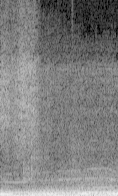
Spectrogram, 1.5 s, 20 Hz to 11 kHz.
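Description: A 2023 Ram TRX V8 pickup truck accelerates with a deep, loud, steady engine rumble heard from inside the cab.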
